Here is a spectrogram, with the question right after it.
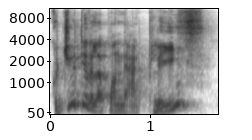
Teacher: I raised the pitch on please.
